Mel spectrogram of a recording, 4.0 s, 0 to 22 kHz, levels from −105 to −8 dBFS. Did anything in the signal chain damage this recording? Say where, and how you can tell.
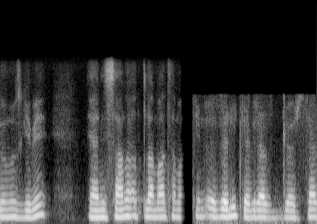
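Yes. At the network stage there is a handover gap from 2.26 to 2.42 s: the speech cuts off quickly and 160 ms of dead silence follows while the call switches links. Unlike packet-loss concealment, nothing is smeared or repeated. No speech frames arrive.

At the codec stage, a fallback to narrowband begins at 2.42 s and lasts to the end. Before the gap, the wideband sound fits HD Voice at its top rate. Afterwards nothing above 4 kHz remains, and the voice turns dull and rough, which points to GSM full rate rather than a simple low-pass filter.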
